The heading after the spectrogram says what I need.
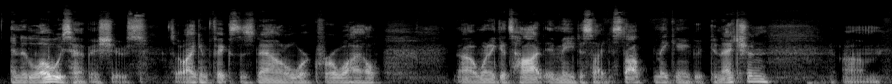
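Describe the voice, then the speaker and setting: A man's voice: a bass voice, slightly rough. A man giving casual, hands-on repair commentary in a plainspoken, mildly grumbling way. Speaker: radio repair hobbyist, channel host. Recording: radio music playing behind voice. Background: music from a radio being repaired.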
